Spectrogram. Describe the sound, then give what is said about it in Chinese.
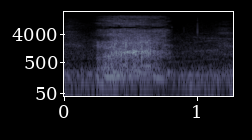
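A bear gives one loud, rough roar lasting about half a second, raspy and breathy with a growling edge, then cuts off abruptly. No one speaks. “就在危急时，一声洪亮的吼声响彻了云霄。”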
